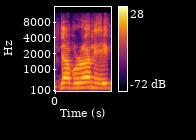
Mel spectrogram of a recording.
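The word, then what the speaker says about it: Gaborone: How do you pronounce that? The name of the location? Oh, it's actually Gabboran.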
